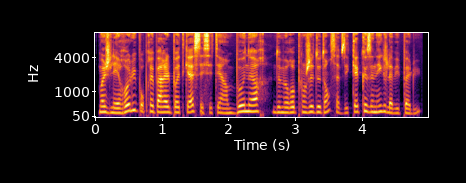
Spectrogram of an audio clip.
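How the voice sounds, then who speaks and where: A woman's voice: medium pitch, very fast, dark tone, no room sound, clean studio sound. A woman hosting a casual book and writing podcast, chatty with frequent hesitations. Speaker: podcast host.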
